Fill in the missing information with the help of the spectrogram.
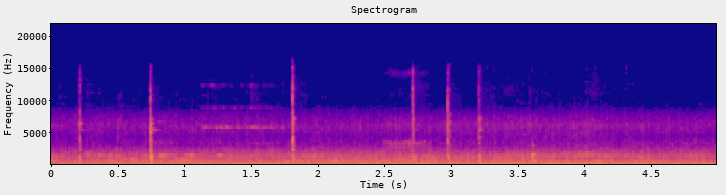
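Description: Steady street traffic drone, with a few sharp clicks and knocks scattered through it.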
